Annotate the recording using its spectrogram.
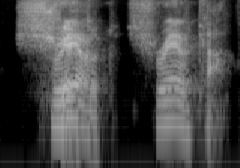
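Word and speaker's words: Świerkot: Schwerkot.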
